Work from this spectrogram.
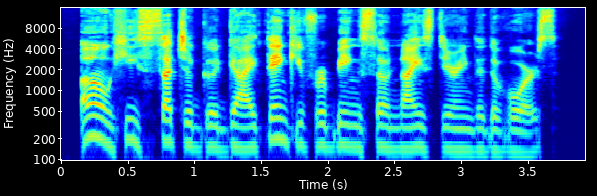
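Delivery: ordinary delivery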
